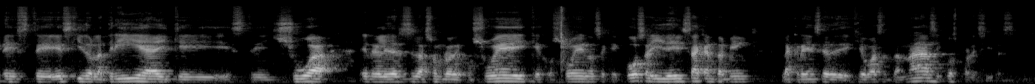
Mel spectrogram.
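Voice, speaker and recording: A man's voice: mid-range voice, a bit bright. Man hosting a roomy live Q&A. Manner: conversational, reads out comments, lots of fillers. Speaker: live-stream host answering viewer questions. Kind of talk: live-stream Q&A. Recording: roomy echo.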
